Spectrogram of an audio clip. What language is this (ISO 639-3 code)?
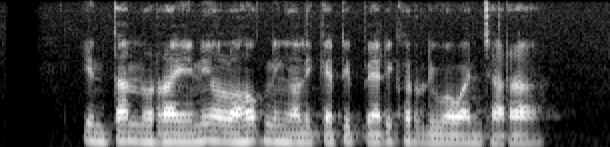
sun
